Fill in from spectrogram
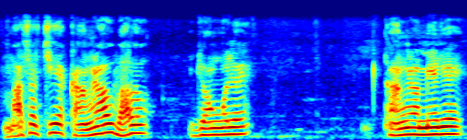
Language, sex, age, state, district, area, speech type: Bengali, male, 60+, West Bengal, Birbhum, urban, spontaneous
